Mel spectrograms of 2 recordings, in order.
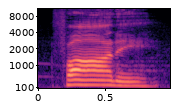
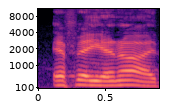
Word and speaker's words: Fani: It's pronounced Fani, F-A-N-I, that's Fanny. But she likes it Fani.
